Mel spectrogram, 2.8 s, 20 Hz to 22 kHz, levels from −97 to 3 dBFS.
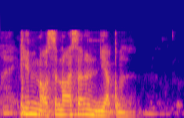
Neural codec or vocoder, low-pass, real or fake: codec, 16 kHz, 4.8 kbps, FACodec; 7.2 kHz; fake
